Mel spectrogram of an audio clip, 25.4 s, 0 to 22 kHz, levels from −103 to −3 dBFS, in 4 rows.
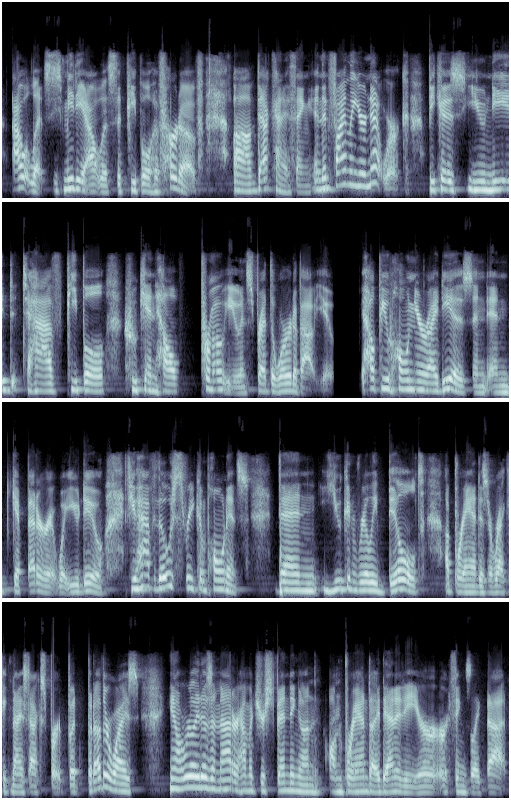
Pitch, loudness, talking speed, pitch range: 160 Hz, -19 LUFS, 210 wpm, 140-190 Hz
